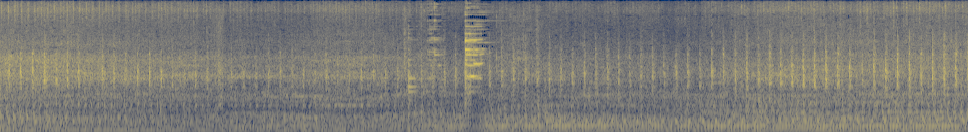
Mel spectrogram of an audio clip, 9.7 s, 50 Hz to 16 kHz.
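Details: 1991 Saab 900 Aero Classic at steady idle: a light, slightly uneven knock taps about three times a second; something internal is knocking, cause undiagnosed.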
